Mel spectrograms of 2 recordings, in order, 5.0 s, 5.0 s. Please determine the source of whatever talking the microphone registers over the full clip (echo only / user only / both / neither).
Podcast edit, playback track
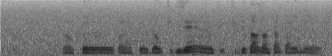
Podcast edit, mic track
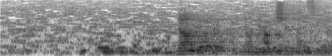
both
